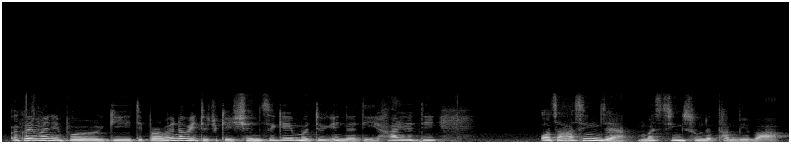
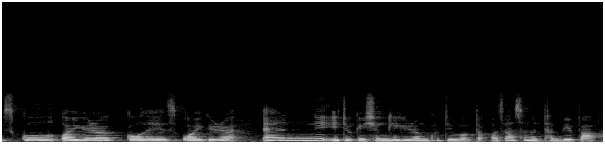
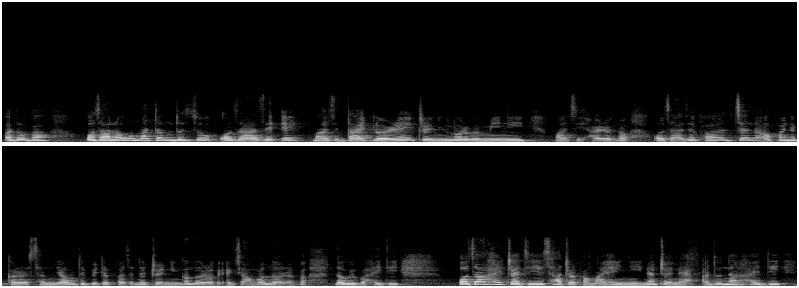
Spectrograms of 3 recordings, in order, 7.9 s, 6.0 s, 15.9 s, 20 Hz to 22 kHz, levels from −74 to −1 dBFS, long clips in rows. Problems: none marked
